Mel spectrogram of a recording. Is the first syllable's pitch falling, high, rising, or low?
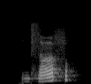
rising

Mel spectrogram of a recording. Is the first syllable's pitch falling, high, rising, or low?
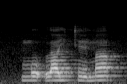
low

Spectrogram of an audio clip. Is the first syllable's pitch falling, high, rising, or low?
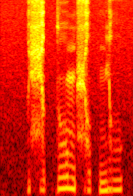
low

